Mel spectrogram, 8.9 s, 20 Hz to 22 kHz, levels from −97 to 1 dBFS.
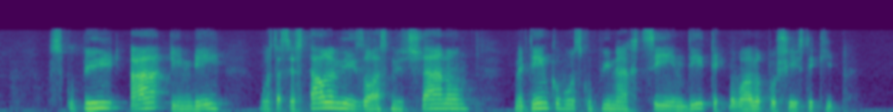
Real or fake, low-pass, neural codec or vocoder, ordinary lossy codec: fake; 7.2 kHz; codec, 44.1 kHz, 2.6 kbps, DAC; none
